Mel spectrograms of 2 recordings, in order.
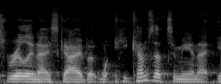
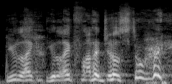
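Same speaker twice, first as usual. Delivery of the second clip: put-on Filipino priest accent, higher and louder; a beaming Filipino priest asking; 8 semitones higher, 10 dB louder than usual. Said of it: "Dude, your accents".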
